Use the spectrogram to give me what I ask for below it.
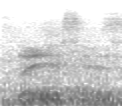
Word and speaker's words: places: Favorite P-nya letupin ya, agak ada pop sound ya. Places gitu. places.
